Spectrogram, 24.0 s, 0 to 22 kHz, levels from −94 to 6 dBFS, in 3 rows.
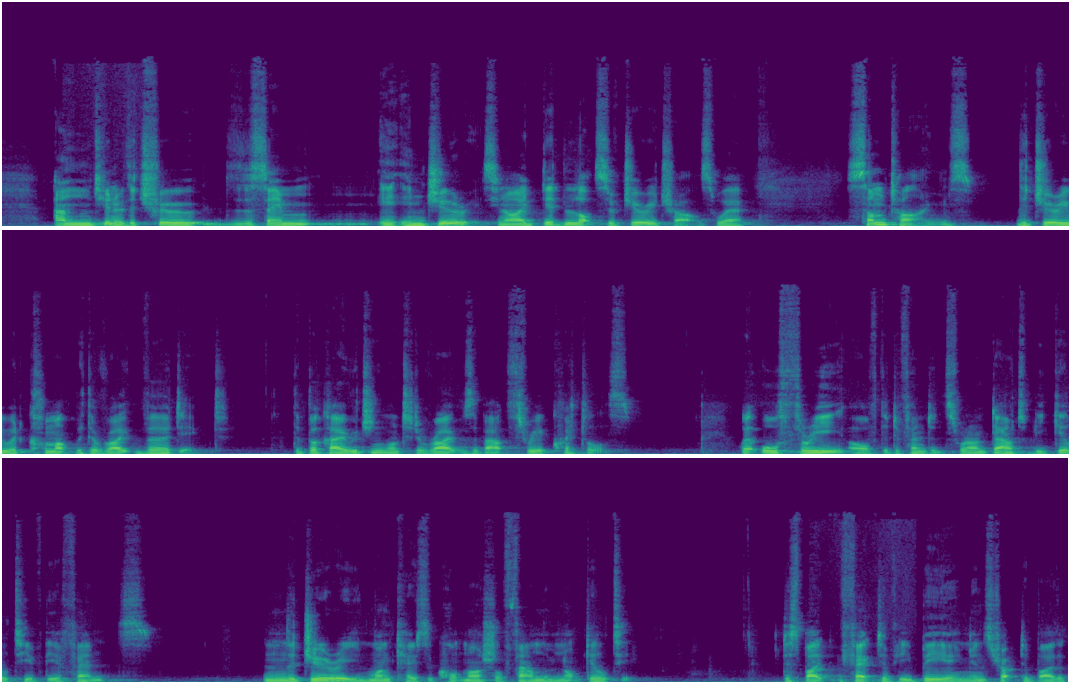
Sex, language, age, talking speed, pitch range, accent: male, English, 40-59, 175 wpm, 95-115 Hz, British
